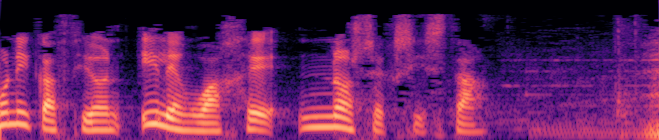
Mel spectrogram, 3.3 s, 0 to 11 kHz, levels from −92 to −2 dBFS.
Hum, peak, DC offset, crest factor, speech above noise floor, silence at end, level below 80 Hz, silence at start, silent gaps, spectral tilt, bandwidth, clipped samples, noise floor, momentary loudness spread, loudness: none; -2 dBFS; under 0.1%; 18 dB; 26 dB; 0 s; -52 dBFS; 0 s; none; -6 dB/octave; 8.4 kHz; under 0.1%; -45 dBFS; 10 LU; -20 LUFS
